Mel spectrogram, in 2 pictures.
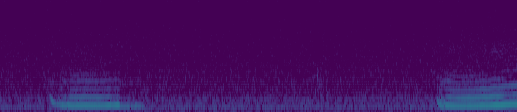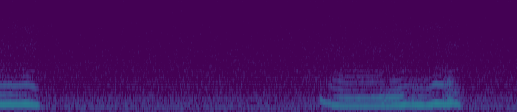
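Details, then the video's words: Sleeping cat snoring: three drawn-out, steady, humming nasal tones arrive about four seconds apart. Each dips slightly, holds, then lifts briefly at its end, with quiet room hush in between. "Snoring cat"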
